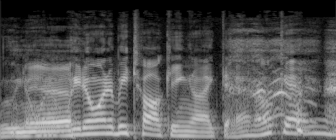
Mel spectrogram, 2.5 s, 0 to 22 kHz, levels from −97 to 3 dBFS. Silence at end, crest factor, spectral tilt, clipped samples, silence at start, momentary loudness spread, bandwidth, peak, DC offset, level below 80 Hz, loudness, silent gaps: 0 s; 14 dB; -6 dB/octave; under 0.1%; 0 s; 7 LU; 14.5 kHz; -6 dBFS; under 0.1%; -62 dBFS; -20 LUFS; none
